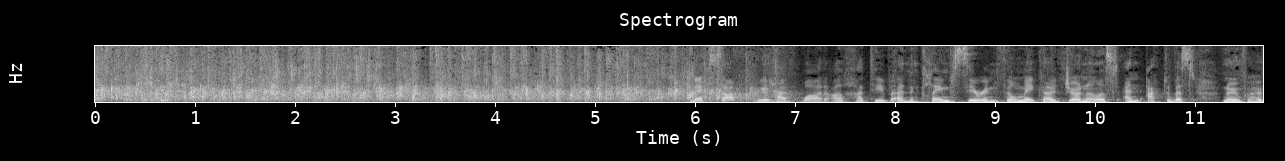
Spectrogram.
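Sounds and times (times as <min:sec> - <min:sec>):
audience applause: 0:00.0 - 0:07.0
speech: 0:06.0 - 0:11.6.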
